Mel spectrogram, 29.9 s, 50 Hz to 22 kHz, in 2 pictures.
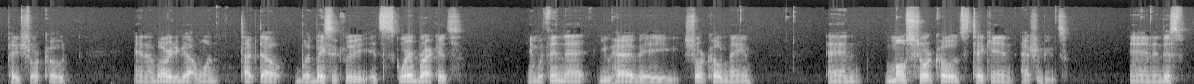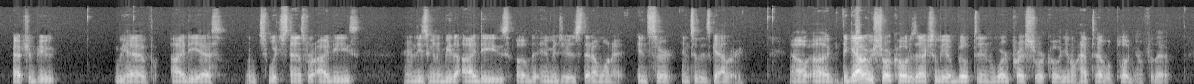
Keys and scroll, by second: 2.8 super+v.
